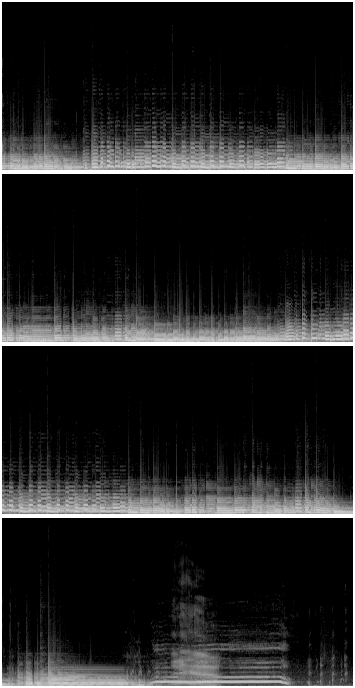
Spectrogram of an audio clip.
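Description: Loud, distorted electric guitar riffs play continuously with rising and falling melodic phrases, then end on a sustained, squealing feedback-like whine before cutting off. No one speaks.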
